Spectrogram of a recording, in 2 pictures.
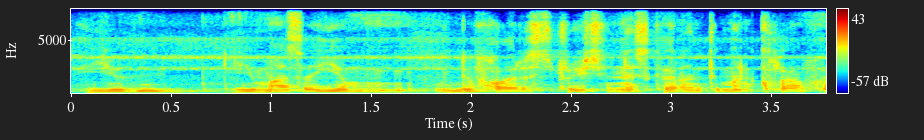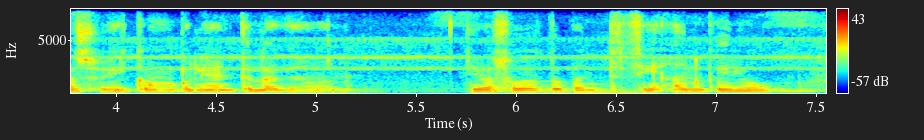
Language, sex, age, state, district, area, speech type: Kashmiri, male, 45-60, Jammu and Kashmir, Srinagar, urban, spontaneous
